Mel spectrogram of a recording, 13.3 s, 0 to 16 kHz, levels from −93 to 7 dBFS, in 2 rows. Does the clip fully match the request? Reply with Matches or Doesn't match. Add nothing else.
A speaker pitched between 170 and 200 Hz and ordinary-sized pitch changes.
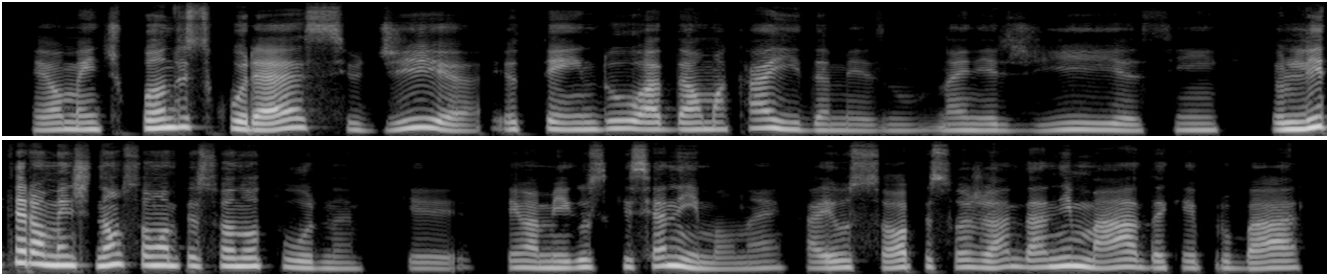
Matches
